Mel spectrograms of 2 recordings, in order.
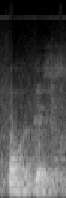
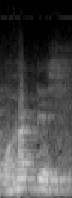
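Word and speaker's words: محدث: Ini namanya muhdis. Bacanya jangan muhaddis. Kalau muhaddis nanti ahli hadis.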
